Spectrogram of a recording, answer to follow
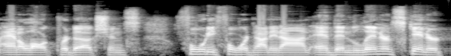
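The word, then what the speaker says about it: Lynyrd Skynyrd: Productions $44.99 and then Leonard skinnard pronounced Leonard skinnard 64.99 all right Judith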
